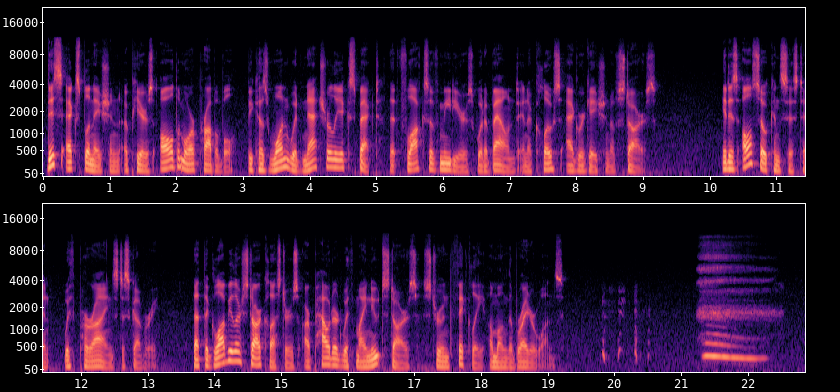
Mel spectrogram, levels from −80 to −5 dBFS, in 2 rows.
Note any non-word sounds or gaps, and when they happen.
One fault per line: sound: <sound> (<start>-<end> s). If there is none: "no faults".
sound: cough (19.8-20.6 s)
sound: sigh (21.2-22.6 s)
